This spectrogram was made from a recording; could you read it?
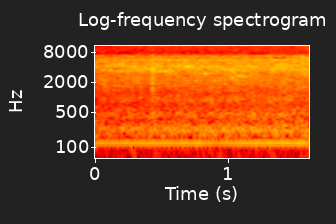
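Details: Manual washing machine after timer and gearbox checks. The wash motor gives a strong, steady low hum with no knocks, grinding or labouring, running normally.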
